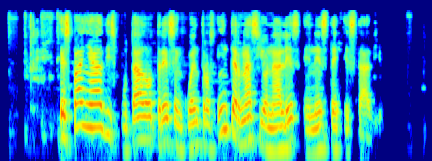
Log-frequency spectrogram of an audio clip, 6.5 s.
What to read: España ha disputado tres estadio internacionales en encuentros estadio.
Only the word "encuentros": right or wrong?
wrong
